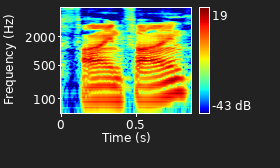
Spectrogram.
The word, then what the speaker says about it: Fifine: made by this company they told me it's pronounced fine fine which to me it's missing a couple letters but i guess we'll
